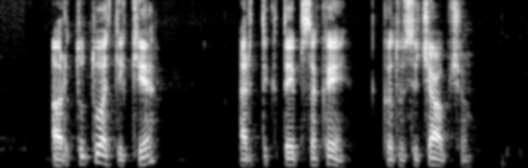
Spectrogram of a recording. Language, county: Lithuanian, Kaunas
